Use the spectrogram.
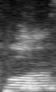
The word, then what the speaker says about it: Claus: So Claus, it is pronounced Claus. I always tell people I'm Mrs. Claus.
